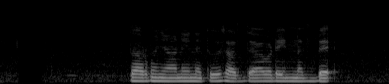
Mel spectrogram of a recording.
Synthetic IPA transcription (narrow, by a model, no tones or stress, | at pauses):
d̪ʱarməɲaːnejːnɛt̪uʋəs̬ad̪ʱjaːʋəʈəenːɐt̪̚bɛ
